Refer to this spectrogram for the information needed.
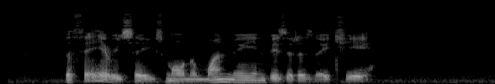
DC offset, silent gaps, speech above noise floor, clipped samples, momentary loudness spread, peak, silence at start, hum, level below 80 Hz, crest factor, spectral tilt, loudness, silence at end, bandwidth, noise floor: under 0.1%; none; 31 dB; under 0.1%; 7 LU; -18 dBFS; 0.65 s; none; -64 dBFS; 18 dB; -6 dB/octave; -34 LUFS; 1.2 s; 11.5 kHz; -64 dBFS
